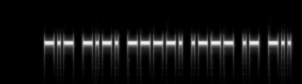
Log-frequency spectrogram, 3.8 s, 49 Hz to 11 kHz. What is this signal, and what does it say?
Morse code, heard as a keyed tone, about 30 wpm, 700 Hz. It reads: KC9JAD
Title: USA Call Signs - 6 Characters - 30wpm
